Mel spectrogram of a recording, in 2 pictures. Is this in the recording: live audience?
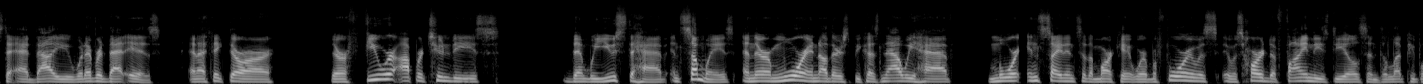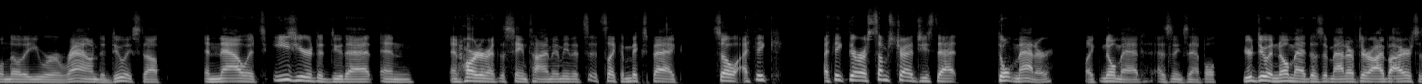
yes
